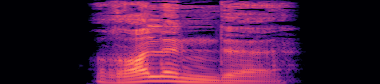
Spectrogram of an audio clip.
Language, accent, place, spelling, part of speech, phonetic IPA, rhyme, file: German, Germany, Berlin, rollende, adjective, [ˈʁɔləndə], -ɔləndə, De-rollende.ogg
- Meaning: inflection of rollend: 1. strong/mixed nominative/accusative feminine singular 2. strong nominative/accusative plural 3. weak nominative all-gender singular 4. weak accusative feminine/neuter singular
